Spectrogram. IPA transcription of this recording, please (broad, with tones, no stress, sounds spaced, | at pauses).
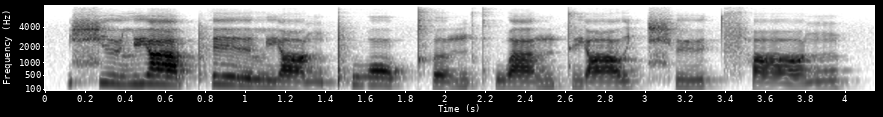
ɕ y˥˧ l j ä˥˧ pʰ e˥˩ ɪ̯ l j ɑ˨˩ ŋ pʰ w ɔ˥˩ kʰ ə˧˥ n kʰ w a˧˥ n t̪ j ɑ˧˥ ʊ̯ t͡ɕʰ y˧˥ t͡sʰ ɑ˨˩˦ ŋ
